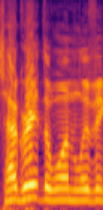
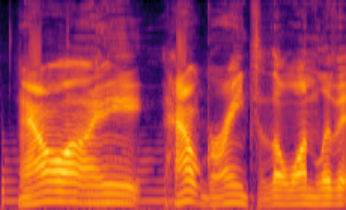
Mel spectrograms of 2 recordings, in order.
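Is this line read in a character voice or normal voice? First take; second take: normal voice; character voice. First: It is read in the speaker's normal voice. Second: It is read in a put-on character voice. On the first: "I'm not gonna do that voice" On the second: "I'm not gonna do that voice"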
